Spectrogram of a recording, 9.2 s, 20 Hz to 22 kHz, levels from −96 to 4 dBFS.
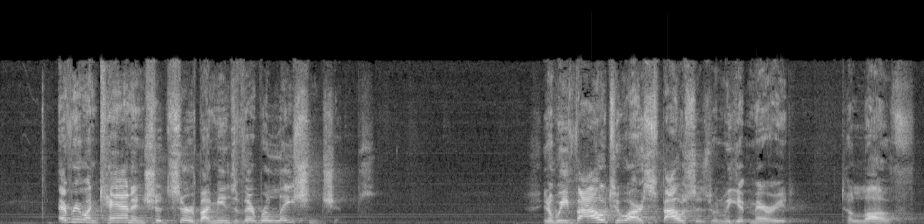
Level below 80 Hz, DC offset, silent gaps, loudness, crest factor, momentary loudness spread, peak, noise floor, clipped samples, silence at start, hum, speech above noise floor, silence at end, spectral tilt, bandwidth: -64 dBFS; under 0.1%; none; -16 LUFS; 20 dB; 15 LU; 0 dBFS; -53 dBFS; under 0.1%; 0.6 s; none; 35 dB; 0.1 s; -1 dB/octave; 16.5 kHz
